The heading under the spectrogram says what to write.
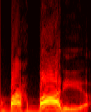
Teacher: a sílaba tônica de barbárie é ba, penúltima, acentuada por terminar em ditongo crescente IE.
